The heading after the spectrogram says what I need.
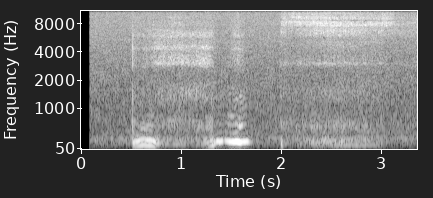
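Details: Snoring while running and eating in her sleep: two short, low, fluttering breath sounds in a quiet room; soft snoring.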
